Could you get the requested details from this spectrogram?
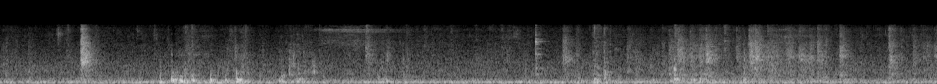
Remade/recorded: recorded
